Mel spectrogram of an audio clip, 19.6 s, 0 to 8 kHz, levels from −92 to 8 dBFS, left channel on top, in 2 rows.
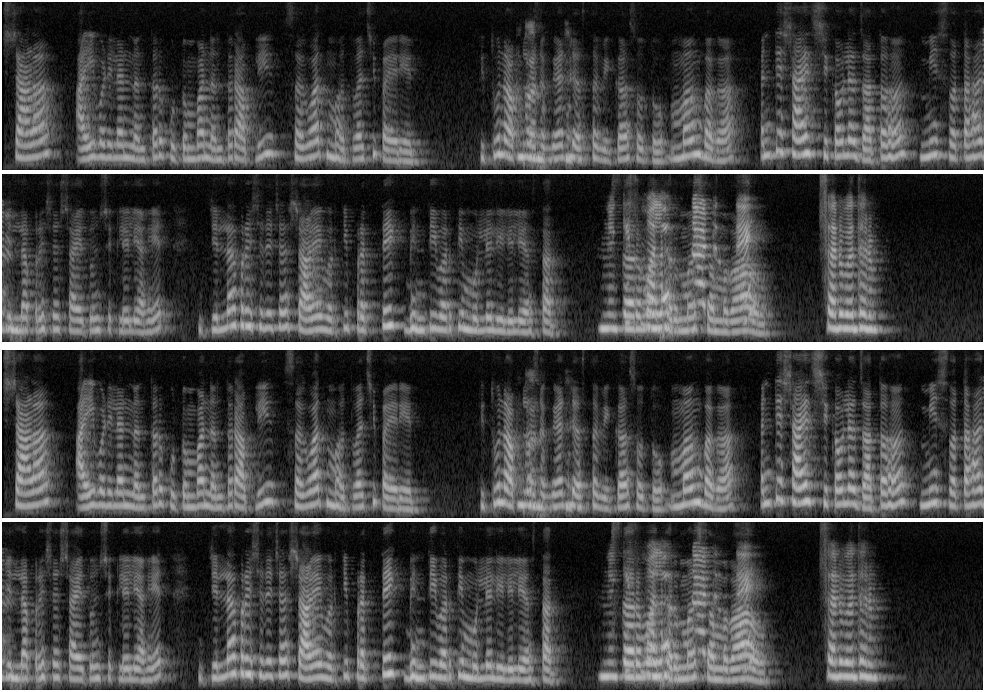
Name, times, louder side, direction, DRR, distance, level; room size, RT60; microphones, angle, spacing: voice 1, 0.0-4.2 4.9-7.3 7.6-11.4 11.9-15.4 16.0-17.5, right 2 dB, 25° right, 12 dB, 0.7 m, -27 dB
voice 2, 5.1-5.7 9.8-10.1 15.8-16.9 17.2-17.3 18.0-18.6, left 2 dB, 25° left, 12 dB, 0.7 m, -24 dB
12.5 x 4.7 x 8.5 m, 0.38 s
head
